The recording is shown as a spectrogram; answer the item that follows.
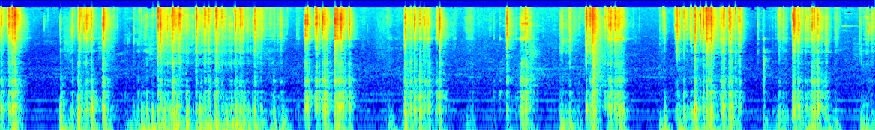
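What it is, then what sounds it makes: Coffee beans crushed in a granite mortar. Whole roasted coffee beans are crushed and ground by hand with a granite pestle in a large, solid grey granite mortar. Bursts of dense, heavy crunching and gritty grinding come in uneven rounds, with sharp cracks, low thuds and brief quiet pauses between them.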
